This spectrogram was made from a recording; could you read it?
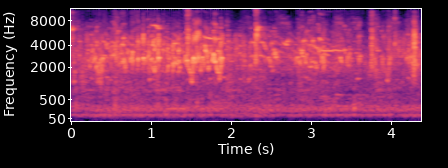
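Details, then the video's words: Blue budgies trading food on August 13, 2024, with fast, fluttering squawky chatter and thin whistled notes running almost without break above a low background hum. "Beautiful blue budgies 💙 feeding to each other birds chirping sounds"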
